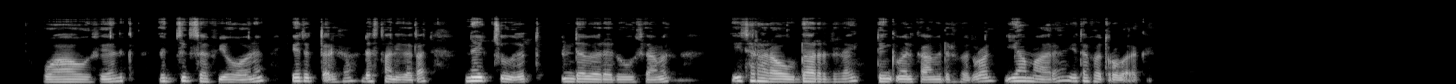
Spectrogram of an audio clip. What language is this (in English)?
Amharic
